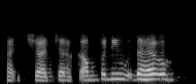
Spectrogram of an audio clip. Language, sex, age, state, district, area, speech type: Sindhi, female, 60+, Uttar Pradesh, Lucknow, rural, conversation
